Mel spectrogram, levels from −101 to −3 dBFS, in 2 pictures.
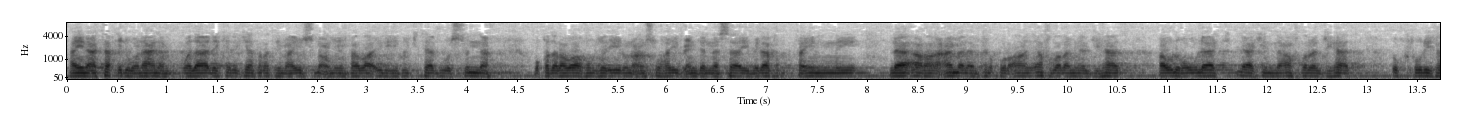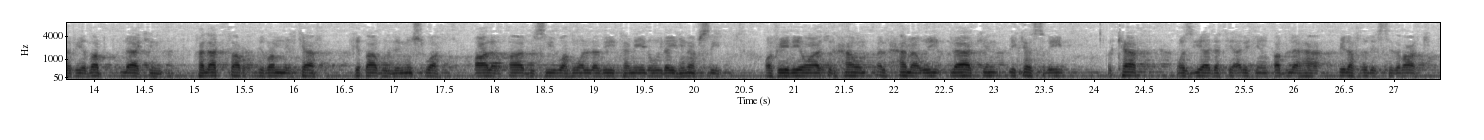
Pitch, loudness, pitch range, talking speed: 120 Hz, -20 LUFS, 115-125 Hz, 135 wpm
